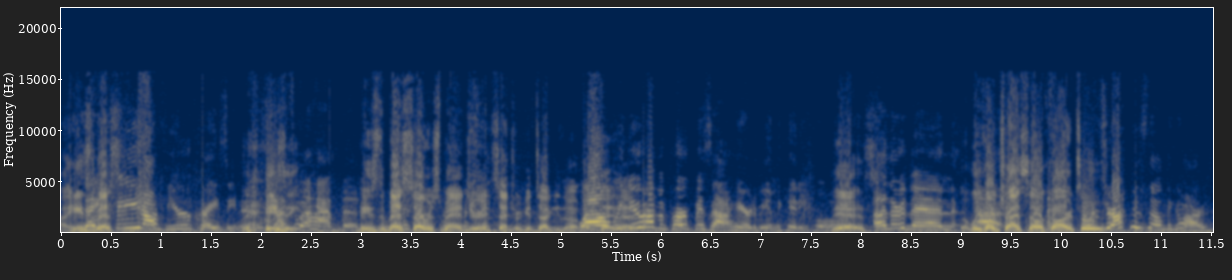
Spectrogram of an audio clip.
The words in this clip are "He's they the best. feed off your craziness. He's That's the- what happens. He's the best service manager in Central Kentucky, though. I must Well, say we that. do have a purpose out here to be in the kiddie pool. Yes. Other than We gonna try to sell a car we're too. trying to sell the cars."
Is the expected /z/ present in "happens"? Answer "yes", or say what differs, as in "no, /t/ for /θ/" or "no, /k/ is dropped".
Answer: no, /z/ is dropped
